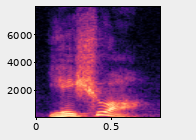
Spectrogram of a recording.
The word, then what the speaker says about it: 예슈아: 그게 앞으로 적 그리스도를 중심으로 해서 재림 예수와 싸우기 위해서 여호수아가 예수의 모양이거든. 예슈아. 여호수아가 예슈아입니다. 지금 발음으로 하면서 재림 예수와 싸우기 위해서 연합할 것을 이야기합니다.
